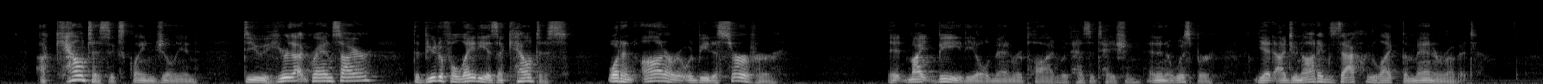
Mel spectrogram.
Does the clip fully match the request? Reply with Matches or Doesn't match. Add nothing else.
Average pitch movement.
Doesn't match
